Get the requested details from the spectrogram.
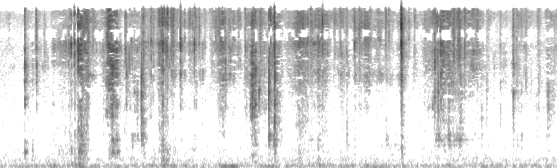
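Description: A utility knife blade scrapes a solid translucent amber glycerin soap bar held in the palm, peeling off thin curled shavings. The result is quiet, bright, crunchy scraping strokes in short irregular bursts, with one sharper click near the end.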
